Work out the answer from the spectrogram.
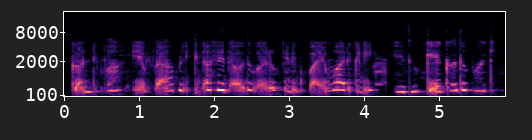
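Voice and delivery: high, tearful fearful pleading; frightened crying. Acted. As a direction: plead through tears, scared. Heroine fears for her family. (பயத்துடன் அழுது கெஞ்சல்)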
